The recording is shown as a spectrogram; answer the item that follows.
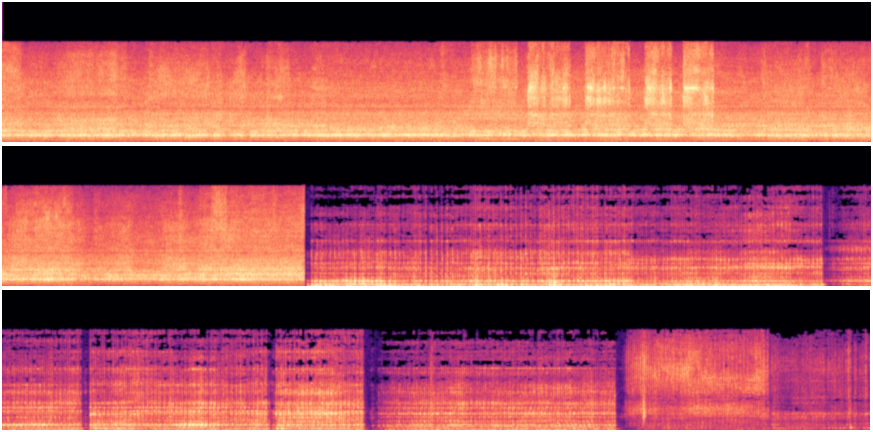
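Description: Belt grinder running as an aluminium weld buildup on a brake lever is ground against the belt: a steady hiss with a held tone. About fifteen seconds in it cuts off abruptly, and hand filing of the lever follows in short clips separated by sudden cuts.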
